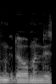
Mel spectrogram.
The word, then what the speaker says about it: McDormand: Frances McDormand. Is that right? Is that how you say it? – Frances McDormand is yep.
